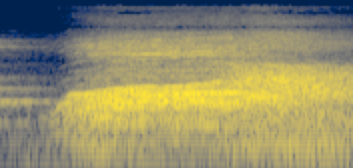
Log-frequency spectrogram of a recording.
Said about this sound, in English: All right, now, everyone in the whole room, when you hear me say beautiful plants and trees, you're gonna give a big yee-haw. Ready?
